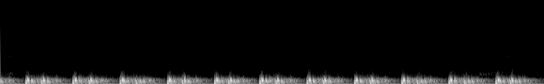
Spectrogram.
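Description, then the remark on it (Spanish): A person's fast, steady heartbeat after a fright thumps low and muffled, about a dozen beats in quick even rhythm with no voices, like a pounding pulse. “Me he quedado, yo es que tengo el corazón todavía, mira, escucha, escucha.”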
